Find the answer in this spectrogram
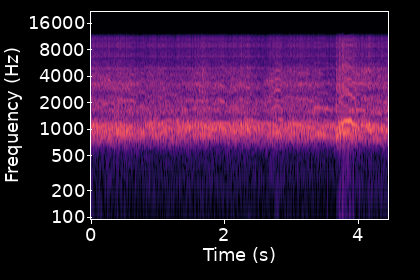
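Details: Common cranes on their morning departure from the roost at Hortobágy, Hungary, 24 October 2010: a dense, unbroken chorus of many overlapping honking, trumpeting calls from a large flock, with one louder nearer call near the end.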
